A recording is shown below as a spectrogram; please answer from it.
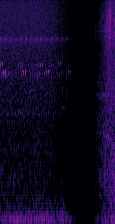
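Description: Faint evening outdoor ambience with crickets chirping in short, high, repeated pulses, fading out to dead silence near the end.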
